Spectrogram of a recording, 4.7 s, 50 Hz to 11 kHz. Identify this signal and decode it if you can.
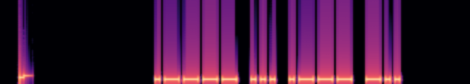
Morse code, heard as a keyed tone, about 25 wpm, 700 Hz. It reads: 1SJD
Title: Four Challenging Letter-Number Combinations 25wpm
